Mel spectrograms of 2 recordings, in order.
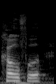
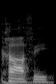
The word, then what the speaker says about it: Kofa: So once again, I have been your humble host, Kofa, K-O-F-A, not coffee, not Kufu, not Kofi, or any variation thereof. Kofa rhymes with sofa.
